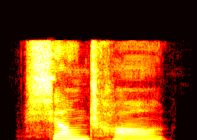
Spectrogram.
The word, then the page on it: 香肠: xiāng cháng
